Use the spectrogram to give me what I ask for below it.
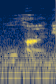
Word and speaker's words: Wuhan: He warned them that there's something crazy going on in that, what is it, how do you pronounce it, Wuhan? – Wuhan, yeah.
